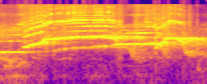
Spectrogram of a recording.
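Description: Excited high-pitched shouting, screaming voices: one shrill cry rises and is held for about a second, and a second rising cry comes near the end.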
